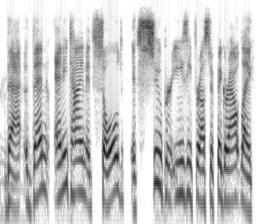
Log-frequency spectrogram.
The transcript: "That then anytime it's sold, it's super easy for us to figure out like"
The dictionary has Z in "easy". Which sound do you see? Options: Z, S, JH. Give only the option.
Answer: Z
